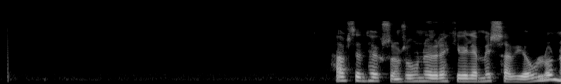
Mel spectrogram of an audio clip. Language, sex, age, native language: Icelandic, female, 50-59, Icelandic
